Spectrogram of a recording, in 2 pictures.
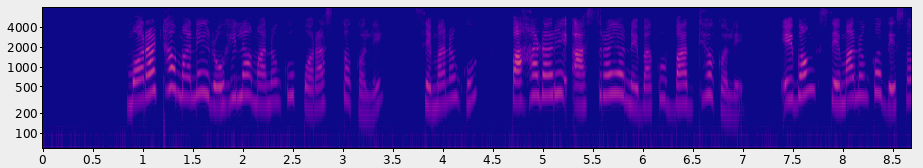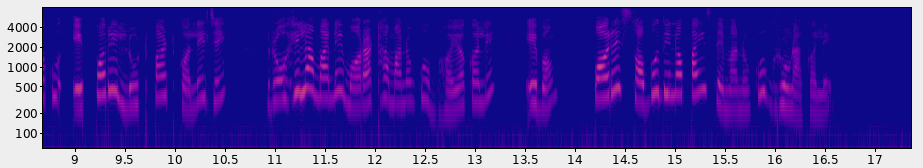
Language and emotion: Odia, neutral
